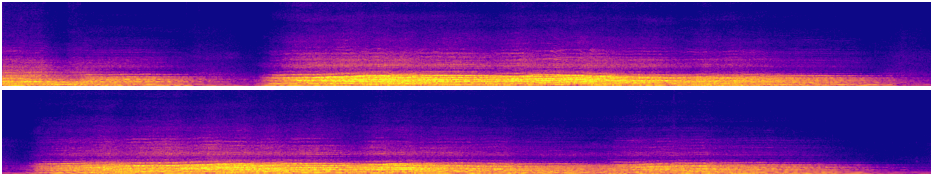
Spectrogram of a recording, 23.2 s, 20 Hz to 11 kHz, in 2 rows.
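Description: Unaccompanied chant: a single slow melodic line sung by low voices in long held phrases. It is broken by short pauses about 3 and 12 seconds in, and the last phrase fades away near the end.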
